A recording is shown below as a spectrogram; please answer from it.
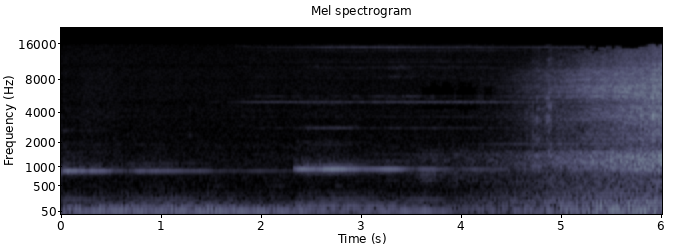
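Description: Movie trailer soundtrack: a deep steady drone under a thin held high tone that steps up in pitch about two seconds in and fades out, then a swelling whoosh that builds toward the end.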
